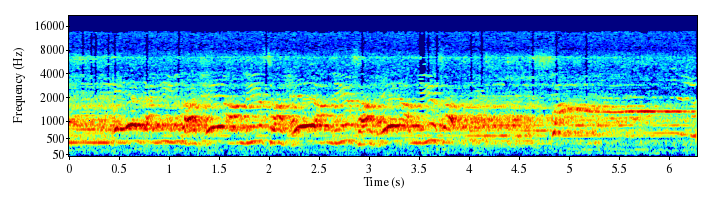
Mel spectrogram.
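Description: A gospel song playing, with a woman's voice singing a gliding, ornamented melody over the accompaniment.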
